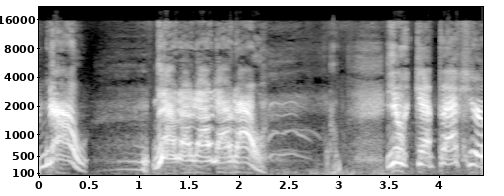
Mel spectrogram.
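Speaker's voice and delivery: high frantic no no no; yelling. Pretend. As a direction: chase it down, yelling. Owner yelling at quitting laptop.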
